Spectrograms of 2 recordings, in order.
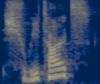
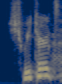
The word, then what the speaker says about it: Schwietert: So the 2 ice cream shops, there's I think it's pronounced Schweetarts, SCHWIETERT, Schweetarts.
